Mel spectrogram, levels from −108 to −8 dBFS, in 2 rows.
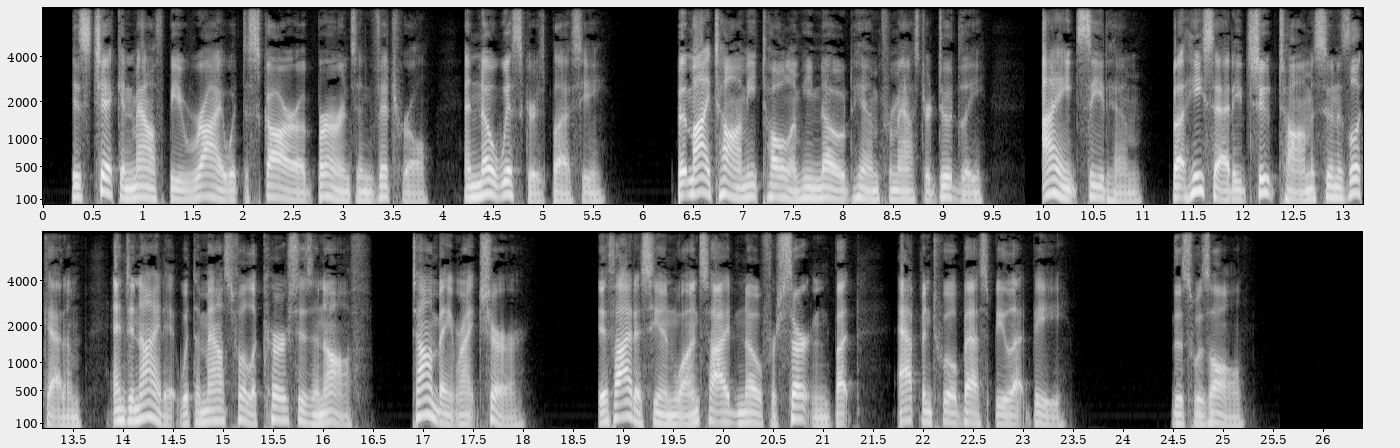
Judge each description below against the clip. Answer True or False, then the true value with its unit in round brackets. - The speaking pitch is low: True (105 Hz)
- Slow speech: False (170 wpm)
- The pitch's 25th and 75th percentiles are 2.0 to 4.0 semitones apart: False (5.2 semitones)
